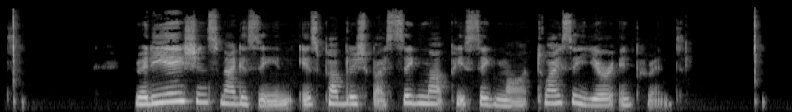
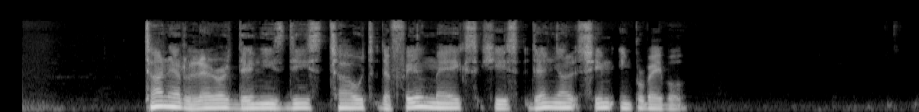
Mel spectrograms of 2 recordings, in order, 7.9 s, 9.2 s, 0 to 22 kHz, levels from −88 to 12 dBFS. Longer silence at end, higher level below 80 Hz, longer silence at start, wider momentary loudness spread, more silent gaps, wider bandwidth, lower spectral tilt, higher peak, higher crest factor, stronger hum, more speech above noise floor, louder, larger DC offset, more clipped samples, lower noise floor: second, 0.25 s vs 2.35 s; second, -64 dBFS vs -40 dBFS; second, 0.05 s vs 1.45 s; first, 14 LU vs 9 LU; neither; first, 16 kHz vs 11.5 kHz; second, -3.5 dB/octave vs -6.5 dB/octave; about the same, -4 dBFS vs -2 dBFS; first, 20 dB vs 14 dB; neither; about the same, 58 dB vs 56 dB; second, -22 LUFS vs -15 LUFS; neither; neither; first, -80 dBFS vs -70 dBFS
